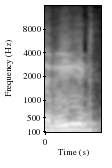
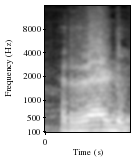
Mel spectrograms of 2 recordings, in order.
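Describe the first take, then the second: First: The vowel is long, as in 'need'. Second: The vowel is short, as in 'bed'. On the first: It is the present form of the verb. "Verb की first form थी" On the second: It is the past form of the verb. "बस बोलने में रेड बोला जाता है"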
